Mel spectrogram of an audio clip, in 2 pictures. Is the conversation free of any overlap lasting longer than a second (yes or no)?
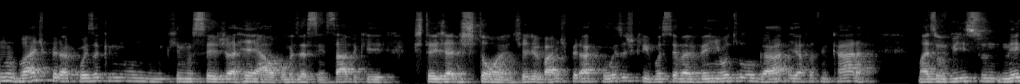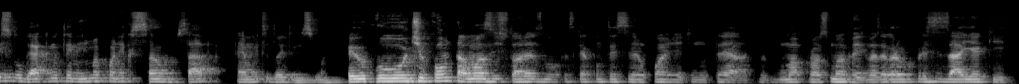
yes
